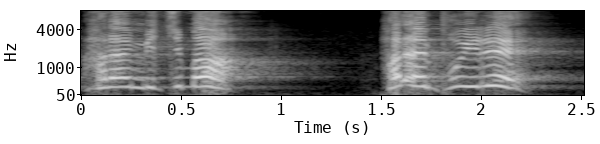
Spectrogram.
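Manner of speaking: high, very loud order; forceful command. Acted. Preacher shows what the devil does not say, shouted commands. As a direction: shout it as a blunt demand.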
